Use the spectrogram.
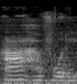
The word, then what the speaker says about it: árvore: Aqui nós temos a palavra árvore. Olha aqui de novo o acento. Então, eu já sei que o ar aqui é a sílaba tônica, eu circulo.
